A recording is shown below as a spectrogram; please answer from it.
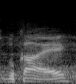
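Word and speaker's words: Bucaille: of quran dr maurice bukhail pronounced as maurice bukai am i right doctor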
